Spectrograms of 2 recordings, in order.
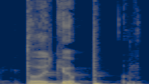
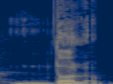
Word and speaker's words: Dollop: Se escribe con doble L, Toyop, pero se pronuncia Dolop.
